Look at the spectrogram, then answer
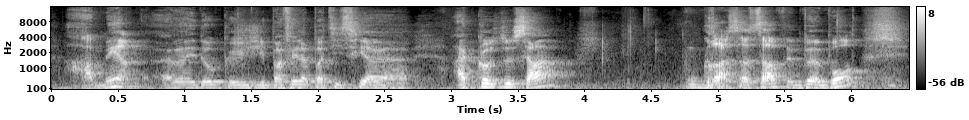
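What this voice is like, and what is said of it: Marseille southern French accent. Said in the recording (French): “j'avais un accent encore plus prononcé qu'aujourd'hui ... avec son accent lui, reste à Marseille”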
